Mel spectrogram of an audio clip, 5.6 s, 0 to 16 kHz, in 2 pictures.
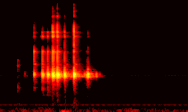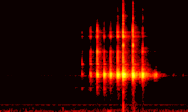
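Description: A hand-sized, carved, hollow wooden frog guiro with a ridged back is played with a wooden stick that scrapes the ridges and taps the head. Two short bursts of rapid, dry, clicking rasps are heard, separated by about two and a half seconds of silence. They have a woody, hollow tone near 1.3 kHz with bright upper overtones and almost no ring.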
